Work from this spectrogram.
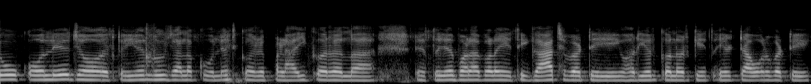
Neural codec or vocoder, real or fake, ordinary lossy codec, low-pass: codec, 16 kHz, 4 kbps, X-Codec, HuBERT features, trained on LibriSpeech; fake; none; 7.2 kHz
